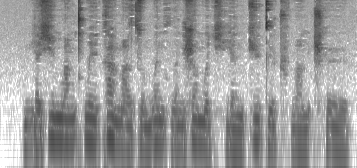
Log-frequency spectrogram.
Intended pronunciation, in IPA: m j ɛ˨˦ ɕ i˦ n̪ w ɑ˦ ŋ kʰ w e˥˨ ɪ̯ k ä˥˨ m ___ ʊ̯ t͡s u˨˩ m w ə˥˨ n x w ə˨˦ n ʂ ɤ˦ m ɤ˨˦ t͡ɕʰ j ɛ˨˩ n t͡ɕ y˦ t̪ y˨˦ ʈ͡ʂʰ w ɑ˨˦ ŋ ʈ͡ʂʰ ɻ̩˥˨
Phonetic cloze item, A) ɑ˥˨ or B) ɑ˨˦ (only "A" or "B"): B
